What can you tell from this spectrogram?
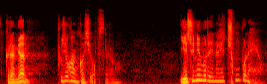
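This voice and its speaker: A man's voice: fairly high pitch, fairly bright tone. Impassioned male pastor preaching in a reverberant hall. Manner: impassioned preaching, voices prayers and God's questions with rising intensity. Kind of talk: sermon.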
